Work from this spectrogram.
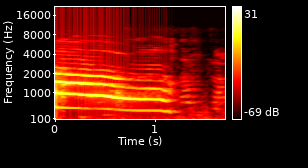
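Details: Domestic cat, a British Shorthair or Bengal, during the introduction of a new British Shorthair to the household: one loud, drawn-out harmonic meow of just over a second, steady at first and then sliding down in pitch, followed by quiet room sound.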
